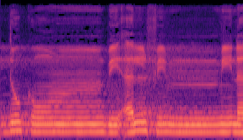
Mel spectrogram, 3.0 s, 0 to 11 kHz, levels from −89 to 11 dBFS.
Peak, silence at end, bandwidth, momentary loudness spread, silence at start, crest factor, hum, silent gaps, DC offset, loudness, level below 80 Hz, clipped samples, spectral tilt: -4 dBFS; 0 s; 10 kHz; 3 LU; 0 s; 14 dB; none; none; under 0.1%; -20 LUFS; -58 dBFS; under 0.1%; -6.5 dB/octave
